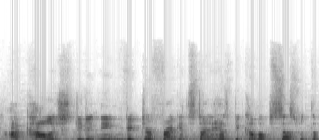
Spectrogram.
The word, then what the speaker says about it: Frankenstein: It's pronounced Frankenstein. Perhaps, however, I'm an American heathen, therefore, it's pronounced Frankenstein.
